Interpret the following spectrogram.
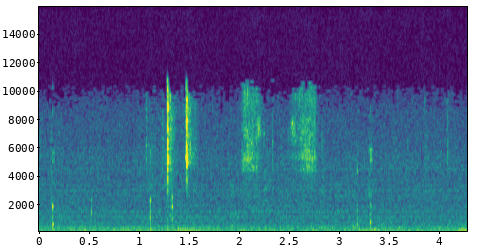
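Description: Faint clicks of a computer keyboard being typed on, a few keystrokes about a second in and a short soft rustle a little later, against near silence.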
